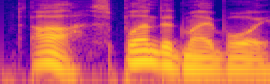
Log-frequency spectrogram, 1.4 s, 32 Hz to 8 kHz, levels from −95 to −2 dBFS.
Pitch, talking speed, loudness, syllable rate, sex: 105 Hz, 175 wpm, -17 LUFS, 4.8 syllables/s, male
